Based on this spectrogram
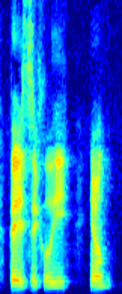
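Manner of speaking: plain reading voice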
